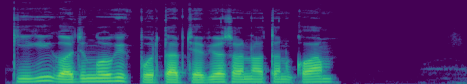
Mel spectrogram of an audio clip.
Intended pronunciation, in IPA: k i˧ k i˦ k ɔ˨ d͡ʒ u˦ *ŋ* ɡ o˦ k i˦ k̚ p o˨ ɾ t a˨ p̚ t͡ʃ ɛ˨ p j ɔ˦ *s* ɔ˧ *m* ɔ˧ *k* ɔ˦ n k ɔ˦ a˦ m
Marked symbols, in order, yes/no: yes, yes, no, no

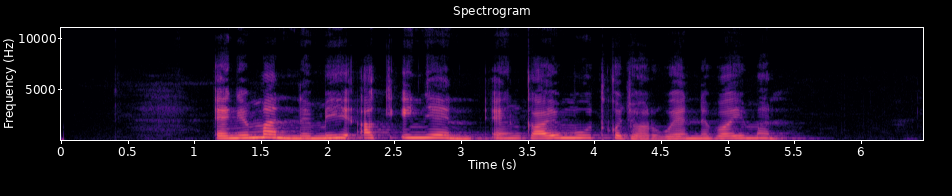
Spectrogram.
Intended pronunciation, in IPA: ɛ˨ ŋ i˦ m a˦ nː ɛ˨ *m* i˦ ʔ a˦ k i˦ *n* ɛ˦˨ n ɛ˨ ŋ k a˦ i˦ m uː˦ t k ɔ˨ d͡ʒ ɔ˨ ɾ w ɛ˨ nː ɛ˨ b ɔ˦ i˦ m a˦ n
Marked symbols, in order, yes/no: yes, no

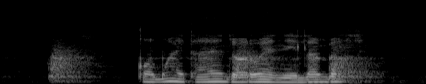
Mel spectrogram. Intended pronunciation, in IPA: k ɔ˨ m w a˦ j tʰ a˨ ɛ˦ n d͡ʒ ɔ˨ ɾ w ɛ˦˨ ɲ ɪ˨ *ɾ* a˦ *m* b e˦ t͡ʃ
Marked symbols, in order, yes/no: no, yes

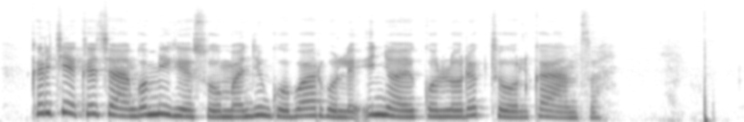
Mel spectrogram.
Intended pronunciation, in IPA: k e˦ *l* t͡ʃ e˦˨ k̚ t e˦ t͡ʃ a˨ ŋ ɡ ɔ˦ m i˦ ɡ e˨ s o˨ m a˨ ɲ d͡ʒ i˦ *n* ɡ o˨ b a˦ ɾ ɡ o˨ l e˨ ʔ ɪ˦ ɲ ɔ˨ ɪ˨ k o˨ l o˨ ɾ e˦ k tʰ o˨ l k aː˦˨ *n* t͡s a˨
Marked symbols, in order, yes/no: no, no, yes

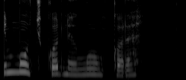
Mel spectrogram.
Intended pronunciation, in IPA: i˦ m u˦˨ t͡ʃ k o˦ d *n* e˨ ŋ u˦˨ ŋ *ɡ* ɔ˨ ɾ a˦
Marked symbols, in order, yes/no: yes, no

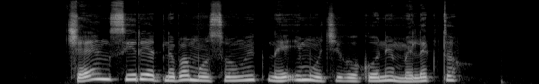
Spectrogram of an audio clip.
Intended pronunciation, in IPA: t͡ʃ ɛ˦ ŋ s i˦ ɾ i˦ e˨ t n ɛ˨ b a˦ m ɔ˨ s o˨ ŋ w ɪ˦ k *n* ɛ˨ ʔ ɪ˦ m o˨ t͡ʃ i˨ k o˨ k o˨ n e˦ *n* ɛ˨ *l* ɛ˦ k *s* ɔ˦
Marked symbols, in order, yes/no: yes, no, yes, no

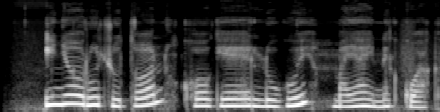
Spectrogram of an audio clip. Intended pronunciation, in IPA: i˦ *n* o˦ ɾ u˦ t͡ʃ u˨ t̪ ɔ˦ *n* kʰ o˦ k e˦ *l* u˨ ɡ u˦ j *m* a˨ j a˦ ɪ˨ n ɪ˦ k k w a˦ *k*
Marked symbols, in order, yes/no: no, yes, yes, yes, yes

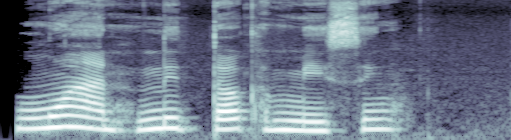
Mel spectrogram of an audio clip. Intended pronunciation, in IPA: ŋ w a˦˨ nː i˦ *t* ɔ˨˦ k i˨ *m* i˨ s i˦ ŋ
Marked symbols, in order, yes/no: yes, yes

